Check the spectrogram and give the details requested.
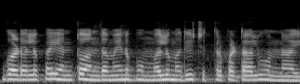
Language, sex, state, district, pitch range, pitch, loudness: Telugu, female, Telangana, Hyderabad, 210-225 Hz, 215 Hz, -16 LUFS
